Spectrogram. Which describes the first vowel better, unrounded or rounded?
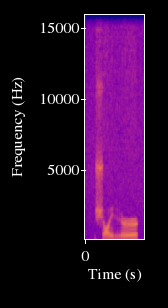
rounded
